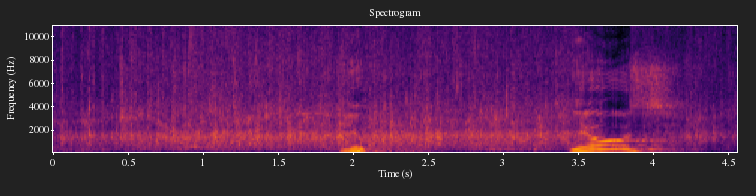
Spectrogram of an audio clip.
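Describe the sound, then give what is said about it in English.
A church audience claps steadily in a dense, even wash of applause for several seconds, with a short vocal whoop partway through and a longer rising-and-falling cheer near the end. “I can see some BMW fellows are not clapping because you came alone.”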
